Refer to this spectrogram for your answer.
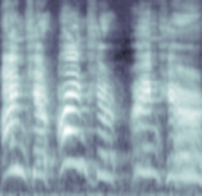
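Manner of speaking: very high, very loud, shrill, booming goblin screech. A game master voices goblins the players hear as they move in, goblin voices. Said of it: "three goblin voices like".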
